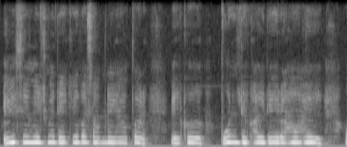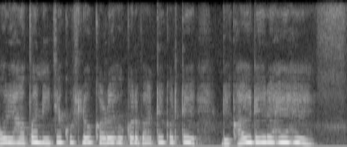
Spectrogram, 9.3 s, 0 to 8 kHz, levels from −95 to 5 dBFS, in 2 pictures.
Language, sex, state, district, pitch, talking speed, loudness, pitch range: Hindi, female, Rajasthan, Jaipur, 290 Hz, 175 wpm, -15 LUFS, 275-295 Hz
